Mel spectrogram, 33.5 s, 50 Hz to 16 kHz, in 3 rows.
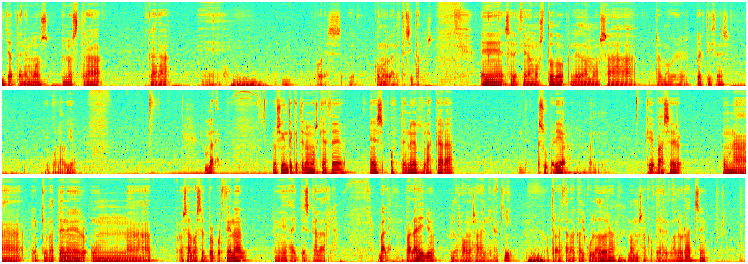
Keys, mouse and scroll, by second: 1.5 click, 2.9-3.3 scroll down 1, 5.9 middle click, 7.7 a, 9.5 click, 11.5-12.7 middle drag, 15.1 middle click, 16.5 scroll down 1, 17.2 middle click, 30.5 click, 32.6 click.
